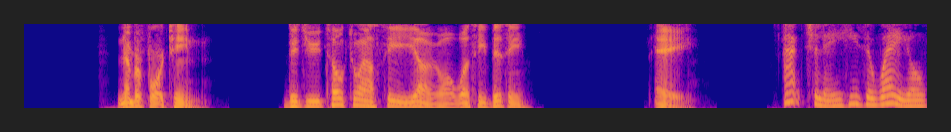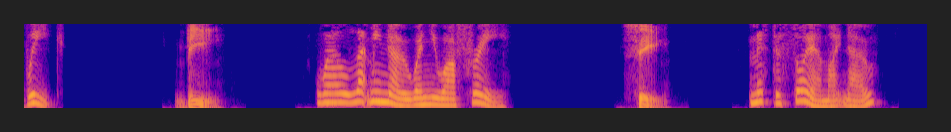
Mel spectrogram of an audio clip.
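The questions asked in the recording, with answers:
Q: Did you talk to our CEO or was he busy?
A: A: Actually, he's away all week.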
